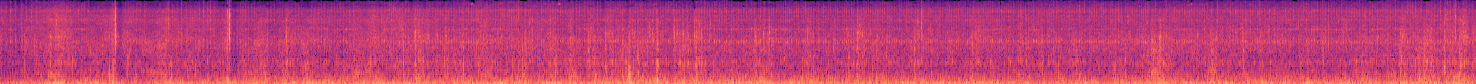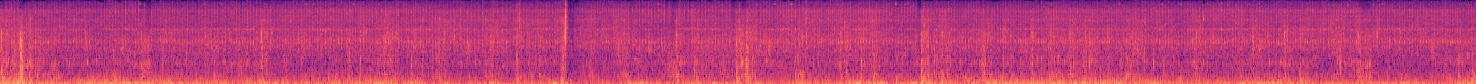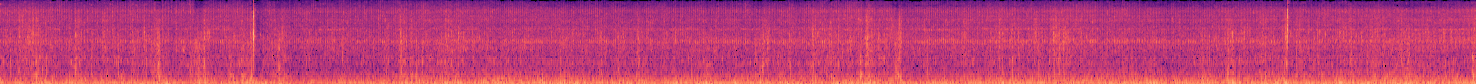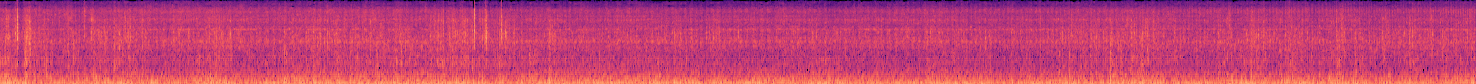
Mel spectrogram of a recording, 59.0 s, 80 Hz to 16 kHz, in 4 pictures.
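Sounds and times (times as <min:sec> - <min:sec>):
bike rattling: 0:00.0 - 0:59.0
bike tyre noise: 0:00.0 - 0:59.0
wind rumbling on microphone: 0:00.0 - 0:59.0.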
